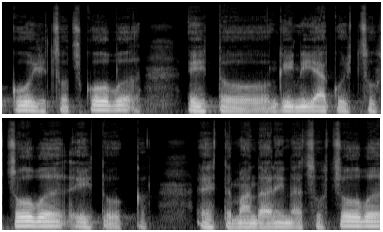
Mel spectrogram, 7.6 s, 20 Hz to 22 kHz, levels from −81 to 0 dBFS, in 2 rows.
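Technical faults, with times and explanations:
No technical faults can be heard anywhere in the clip.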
